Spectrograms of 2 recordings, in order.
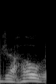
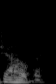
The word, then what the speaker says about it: Jehovah: around for proper vowels we use the vowels for another hebrew name for god adonai and you put that together and you get uh h or a y-a-h-o-w-a-h-a-i h and change the in the pronunciation the y to the j and so you get this kind of hybrid word or combined word uh jehovah okay let's move on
